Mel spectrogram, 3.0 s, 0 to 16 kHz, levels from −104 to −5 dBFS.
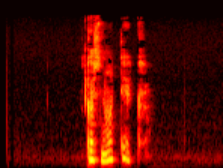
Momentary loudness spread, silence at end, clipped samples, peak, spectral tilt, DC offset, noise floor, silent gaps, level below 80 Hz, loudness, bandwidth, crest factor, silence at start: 15 LU; 1.05 s; under 0.1%; -12 dBFS; -4 dB/octave; under 0.1%; -79 dBFS; none; -84 dBFS; -34 LUFS; 11.5 kHz; 26 dB; 1.1 s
